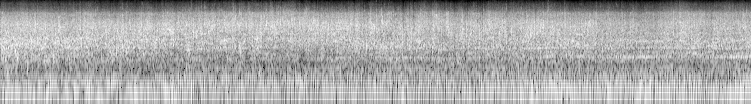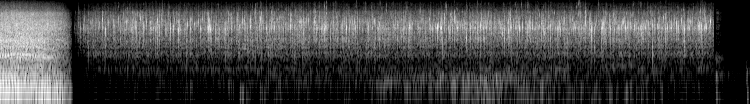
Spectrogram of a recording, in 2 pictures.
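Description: A car driving along a muddy, flooded dirt track: engine running, tyres churning through water, and wind buffeting the microphone. It cuts off suddenly a little past halfway. A quieter, steady crackling of crucian carp frying in a pan follows and stops shortly before the end.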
